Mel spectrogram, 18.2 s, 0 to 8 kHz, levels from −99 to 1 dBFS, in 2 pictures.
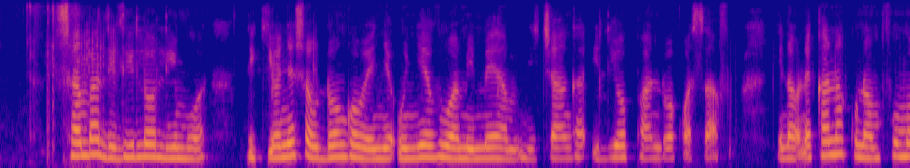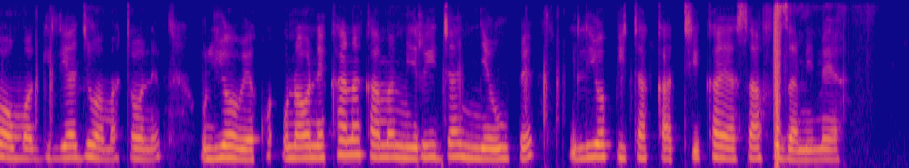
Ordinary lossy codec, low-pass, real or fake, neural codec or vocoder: Opus, 24 kbps; 7.2 kHz; real; none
